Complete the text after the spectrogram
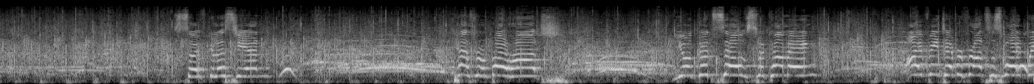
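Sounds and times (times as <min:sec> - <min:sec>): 
audience applause: 0:00.0 - 0:10.3
speech: 0:01.8 - 0:03.8, 0:09.0 - 0:10.3.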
